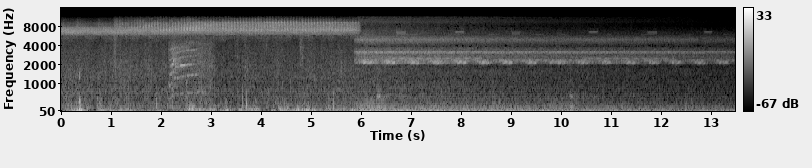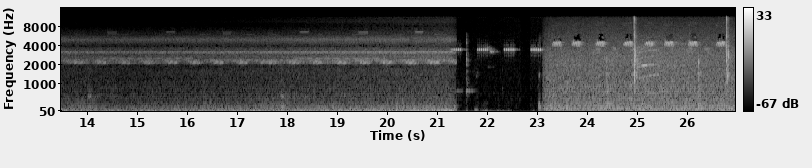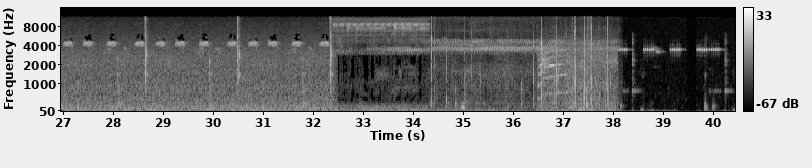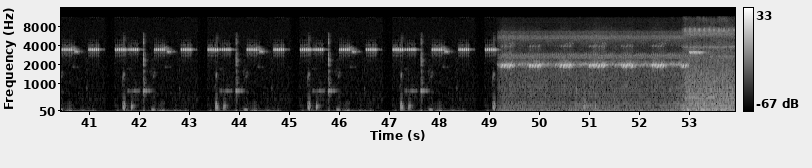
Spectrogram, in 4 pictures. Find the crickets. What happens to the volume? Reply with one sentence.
The loudness of the crickets goes down, then up.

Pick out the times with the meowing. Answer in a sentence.
You can hear the meowing from 2.1 to 3.0 s, from 24.9 to 26.1 s and from 36.5 to 38.1 s.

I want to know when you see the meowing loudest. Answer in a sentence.
The volume of the meowing peaks at 37 seconds.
